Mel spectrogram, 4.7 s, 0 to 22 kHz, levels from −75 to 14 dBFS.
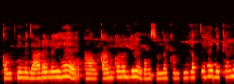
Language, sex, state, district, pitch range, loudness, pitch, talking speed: Maithili, female, Bihar, Muzaffarpur, 205-255 Hz, -20 LUFS, 230 Hz, 230 wpm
